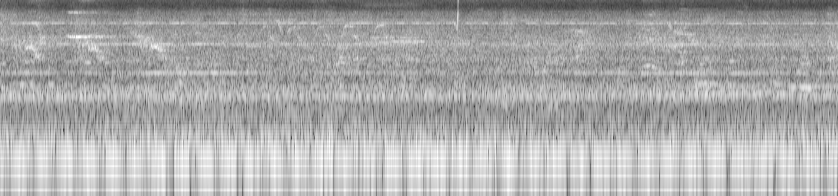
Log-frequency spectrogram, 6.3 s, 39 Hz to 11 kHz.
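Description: EMD GT42AC diesel-electric locomotive pulling a passenger train out of a station, heard from a distance as a steady low throbbing engine rumble.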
